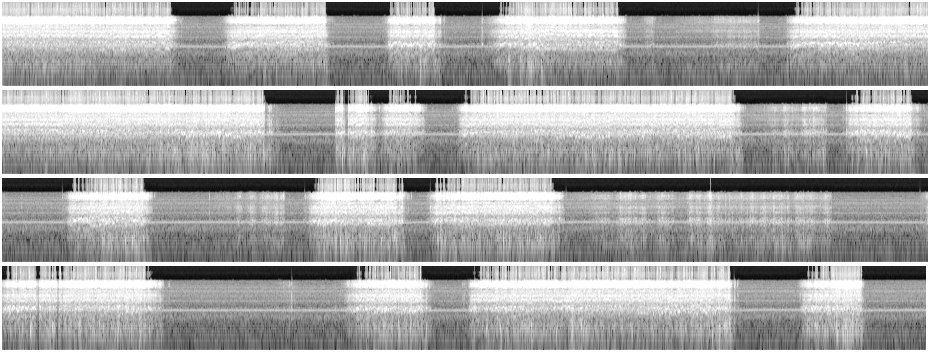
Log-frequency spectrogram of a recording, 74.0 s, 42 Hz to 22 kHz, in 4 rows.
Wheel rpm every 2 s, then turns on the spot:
160, 130, 90, 70, 60, 150, 50, 20, 140, 160, 160, 150, 30, 50, 140, 160, 120, 40, 70, 90, 20, 50, 120, 150, 40, 30, 20, 20, 140, 40, 0, 80, 80, 160, 160, 50, 80.
36-38 48-54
